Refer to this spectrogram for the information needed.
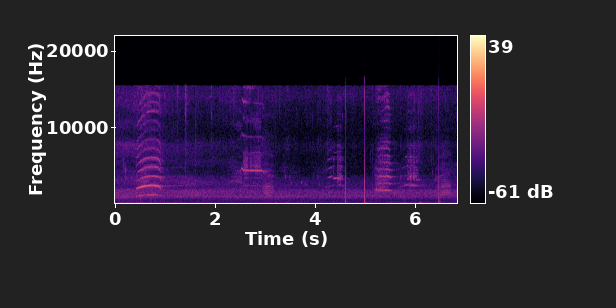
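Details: A red-tailed black cockatoo (Calyptorhynchus banksii) eating Casuarina nuts gives one loud, rolling, slightly rising call, then softer harsh notes, with sharp cracking clicks and low wind rumble.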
